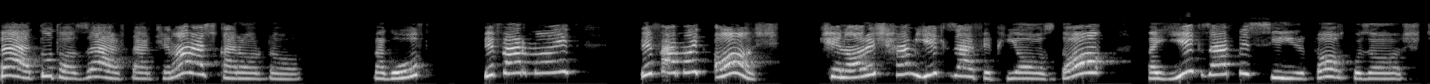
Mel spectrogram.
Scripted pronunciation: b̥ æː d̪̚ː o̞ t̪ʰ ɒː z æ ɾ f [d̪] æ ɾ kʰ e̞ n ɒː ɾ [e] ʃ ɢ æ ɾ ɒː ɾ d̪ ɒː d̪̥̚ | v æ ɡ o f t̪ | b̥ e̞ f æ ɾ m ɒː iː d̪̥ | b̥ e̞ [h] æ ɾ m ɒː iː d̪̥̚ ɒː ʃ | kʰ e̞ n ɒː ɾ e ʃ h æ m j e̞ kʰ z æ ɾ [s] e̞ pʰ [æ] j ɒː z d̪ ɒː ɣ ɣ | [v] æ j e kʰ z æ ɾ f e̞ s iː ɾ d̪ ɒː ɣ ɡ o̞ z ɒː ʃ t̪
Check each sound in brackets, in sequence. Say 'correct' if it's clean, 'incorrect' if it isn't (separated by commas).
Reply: correct, incorrect, incorrect, incorrect, incorrect, correct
